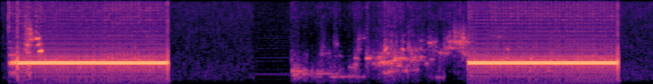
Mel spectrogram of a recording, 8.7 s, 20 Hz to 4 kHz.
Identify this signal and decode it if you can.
Ringback tone (North America), 440 + 480 Hz.
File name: rg-1600-unknown- - - .149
